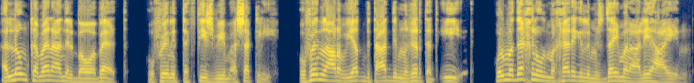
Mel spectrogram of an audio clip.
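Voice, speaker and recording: A man's voice: medium pitch, expressive, very fast, no room sound. A man with an Egyptian Arabic accent narrating a dramatic true spy story, acting out the dialogue himself. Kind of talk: scripted true-crime narration.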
